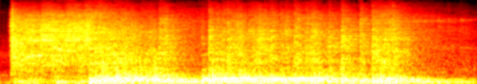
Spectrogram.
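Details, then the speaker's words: Exocet with a GM Ecotec swap (replacing a Miata engine), first start after wiring was cleaned up: short crank, then it fires right away and revs cleanly to an even, steady run. "yeah it's fire right away it starts it starts"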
